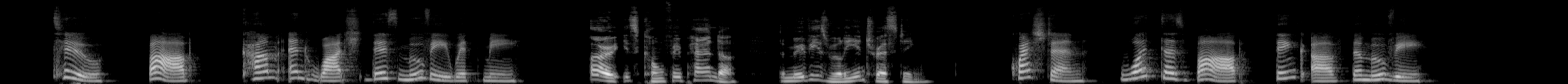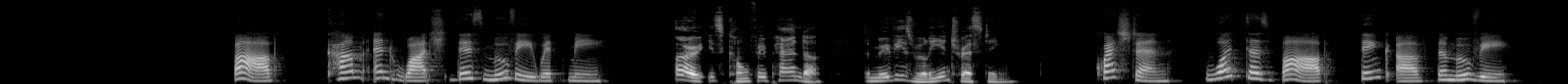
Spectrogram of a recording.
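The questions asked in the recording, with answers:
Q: What does Bob think of the movie?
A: Really interesting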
